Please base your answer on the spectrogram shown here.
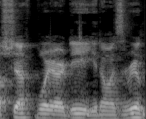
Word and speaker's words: Boyardee: And then he was like, well, Biordi isn't really, he doesn't come phonetically really well off the tongue. And he called it Boyardee.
